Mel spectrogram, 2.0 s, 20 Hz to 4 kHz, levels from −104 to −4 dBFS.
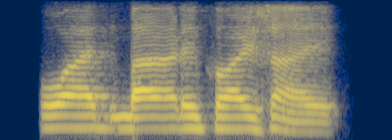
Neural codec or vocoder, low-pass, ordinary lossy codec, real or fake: codec, 16 kHz, 0.5 kbps, X-Codec, HuBERT features, trained on balanced general audio; 3.6 kHz; Opus, 24 kbps; fake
